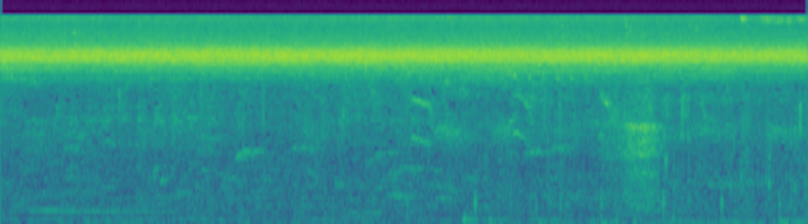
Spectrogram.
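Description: Insects shrilling in a steady, high-pitched drone from the trees, with a few faint chirps over it.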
